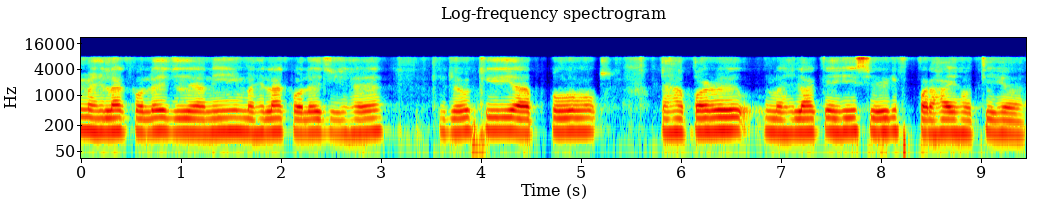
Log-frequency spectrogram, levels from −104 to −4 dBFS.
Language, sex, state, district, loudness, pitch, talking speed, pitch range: Hindi, male, Bihar, Katihar, -18 LUFS, 145 Hz, 120 wpm, 140-150 Hz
